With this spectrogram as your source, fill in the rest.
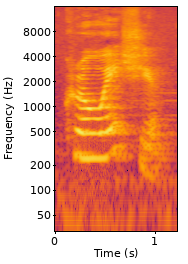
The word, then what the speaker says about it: Croatia: Coast next is Croatia Croatia so there are three syllables Crow a sheer and the stress is on the second one Croatia Croatia Croatia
